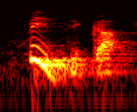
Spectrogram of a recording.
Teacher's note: o que nós temos é a anti penúltima sílaba é acentuada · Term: proparoxítona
